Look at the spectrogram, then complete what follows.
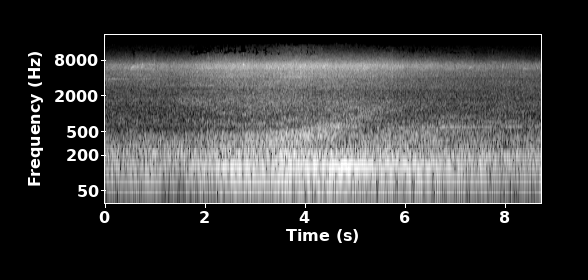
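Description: An engine droning with a steady low hum, swelling over a few seconds in the middle and easing off again, the way a passing motor does.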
